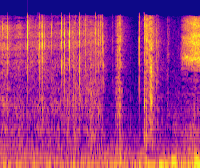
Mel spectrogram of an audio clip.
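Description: A knife blade slits plastic wrap.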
